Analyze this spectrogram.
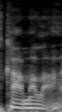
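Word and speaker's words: Kamala: so on the right side they screamed Kama yes and then on the left side they scream LA and then it was K LA and that's how they said that's how you supposed to pronounce her name which was very cute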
